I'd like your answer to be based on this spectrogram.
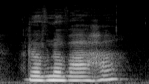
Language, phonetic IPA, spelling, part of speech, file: Czech, [ˈrovnovaːɦa], rovnováha, noun, Cs-rovnováha.ogg
- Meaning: balance, equilibrium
